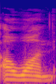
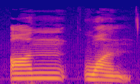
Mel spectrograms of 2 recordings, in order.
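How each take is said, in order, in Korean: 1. 관사는 one 앞에서 n 소리가 없어요. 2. 관사는 one 앞에서 n 소리로 끝나요. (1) "a one 이렇게 발음을 해야 된다" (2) "on one 이러면 너무 빡빡한 느낌을 주는 거죠"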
